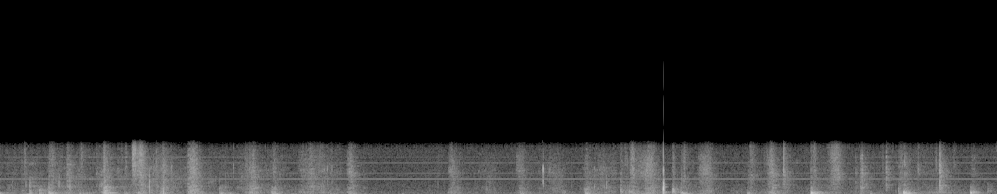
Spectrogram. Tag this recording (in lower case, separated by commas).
animal, dog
